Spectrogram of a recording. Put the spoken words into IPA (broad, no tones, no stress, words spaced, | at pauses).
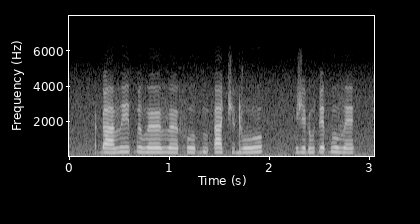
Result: ɠaveːɓə βœːvœː foːɠuʔa t͡ʃəɖoː | ʒɛɽuɗɛ ɓovɛ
